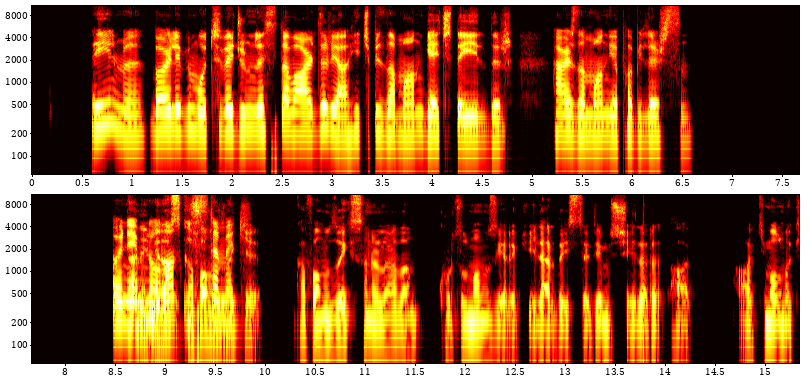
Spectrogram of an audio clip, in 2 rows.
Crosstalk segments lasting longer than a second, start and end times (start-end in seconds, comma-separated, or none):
8.6-9.9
